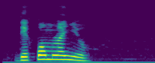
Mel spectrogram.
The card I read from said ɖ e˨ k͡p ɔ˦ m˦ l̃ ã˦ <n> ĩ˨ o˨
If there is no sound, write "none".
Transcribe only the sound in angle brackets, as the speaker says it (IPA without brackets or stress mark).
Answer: ɲ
